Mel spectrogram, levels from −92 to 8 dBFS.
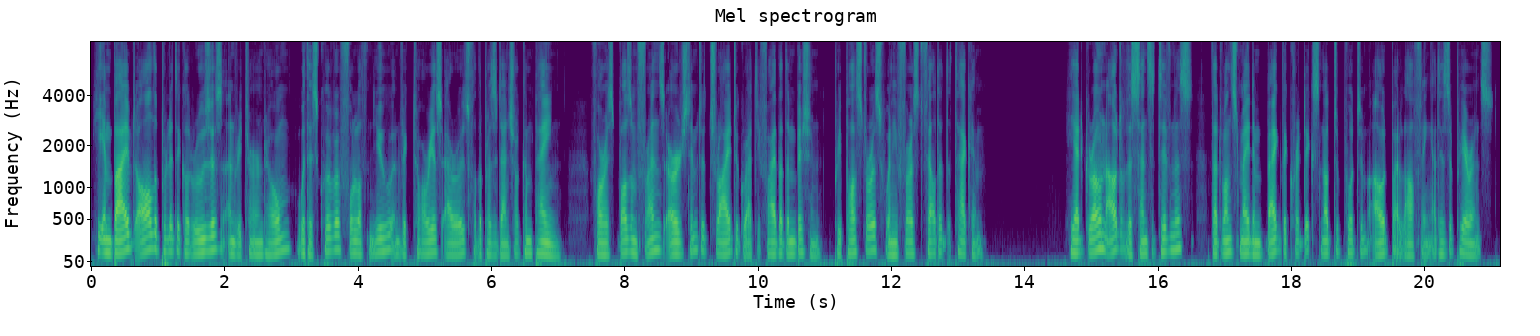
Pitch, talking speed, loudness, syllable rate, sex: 120 Hz, 185 wpm, -24 LUFS, 5.4 syllables/s, male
